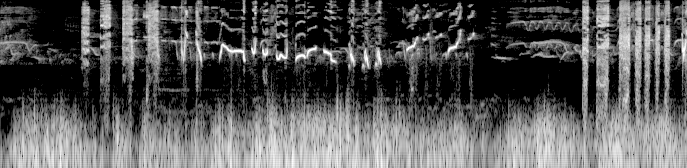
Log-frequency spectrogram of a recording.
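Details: Oriental magpie-robin, a 'kacer gacor' spreading its tail, singing as a lure for other magpie-robins: rapid wavering whistles and trills in the middle, sharp clicking bursts at start and end, constant low rumbling noise behind.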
